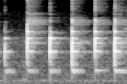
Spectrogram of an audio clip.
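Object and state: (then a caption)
Plastic cup, not ceramic. Six quick clicking taps on a plastic cup, not a ceramic one, each a short, bright tick with a faint ringing tone that dies away almost at once. The taps come at a steady pace, and together they show the cup is plastic.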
